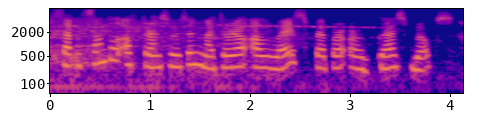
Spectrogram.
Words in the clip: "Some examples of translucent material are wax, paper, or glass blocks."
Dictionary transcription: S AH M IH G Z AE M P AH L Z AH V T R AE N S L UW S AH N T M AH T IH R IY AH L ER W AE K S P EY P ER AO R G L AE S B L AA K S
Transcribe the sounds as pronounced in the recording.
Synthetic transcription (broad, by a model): S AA M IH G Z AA M P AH L AH F T R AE N S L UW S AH N M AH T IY R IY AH L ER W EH S P EY P ER AO R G AA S B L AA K S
